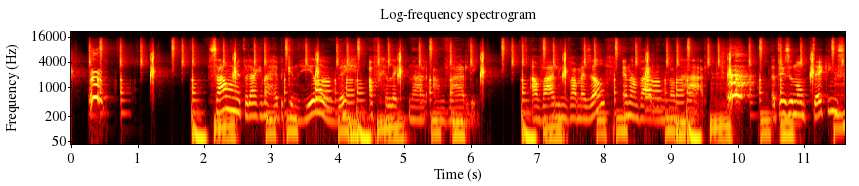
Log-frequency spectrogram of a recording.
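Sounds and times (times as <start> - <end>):
dog barking and yipping: 0.3 - 0.7, 9.9 - 10.3
speech: 2.2 - 6.2, 6.9 - 11.6.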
